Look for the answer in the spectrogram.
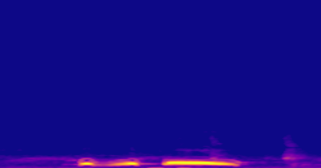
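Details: Decoy spotted dove singing to excite wild doves, thổ voice style: two quick rising-falling coos followed by one long vibrating coo that slowly drops in pitch.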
